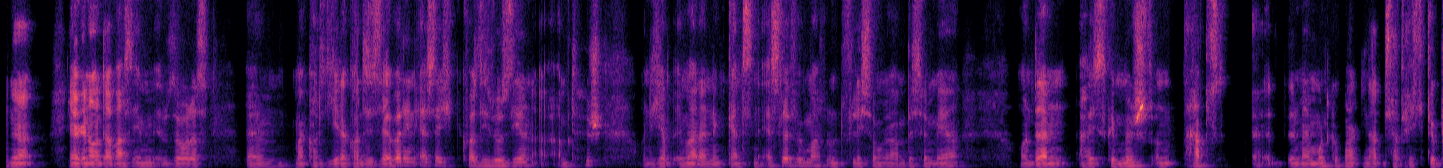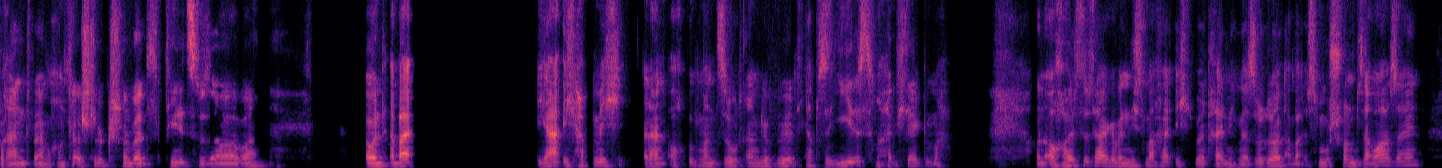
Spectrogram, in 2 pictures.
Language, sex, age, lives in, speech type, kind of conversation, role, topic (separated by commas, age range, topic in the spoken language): German, male, 25-29, Germany, conversation, podcast, guest, Welche Rolle spielen alte Familienrezepte als Trostquelle?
